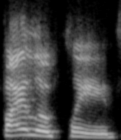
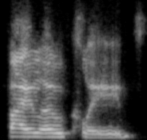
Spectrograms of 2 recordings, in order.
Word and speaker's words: phylloclades: Oh, phyloclades, and so that is spelled PHYLLOCLADES. So phyloclades.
